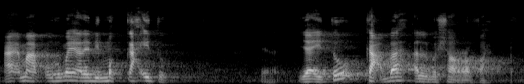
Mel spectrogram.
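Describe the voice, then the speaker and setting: A preacher gives a mosque sermon in a casual, humorous storytelling way, asking the congregation questions. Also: male voice, a little high, expressive, normal speed, sharp tone. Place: mosque hall. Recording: long reverb of a mosque hall.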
